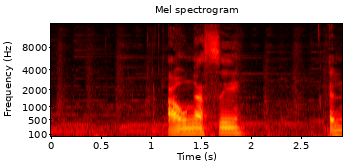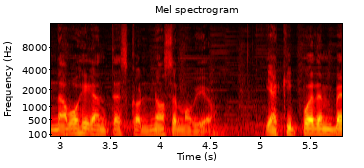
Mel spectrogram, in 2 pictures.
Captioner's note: speaking foreign language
